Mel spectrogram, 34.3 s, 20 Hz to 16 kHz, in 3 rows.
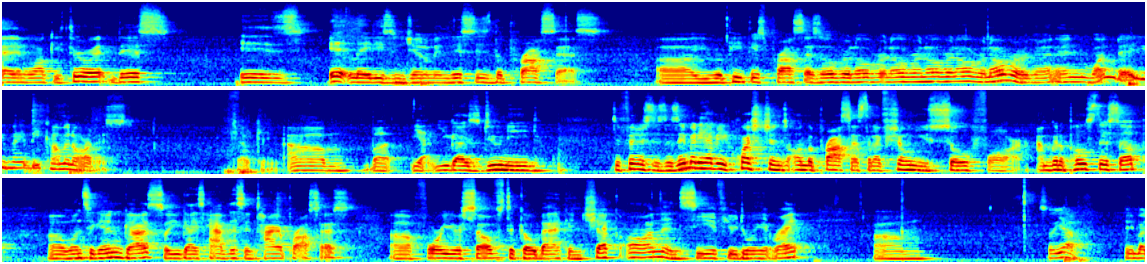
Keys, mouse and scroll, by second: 5.6-7.2 drag.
